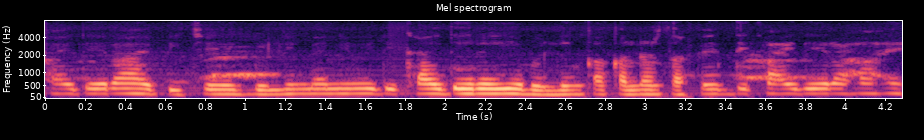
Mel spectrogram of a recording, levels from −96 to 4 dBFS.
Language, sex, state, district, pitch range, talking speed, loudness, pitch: Hindi, female, Chhattisgarh, Korba, 170-190 Hz, 295 wpm, -15 LUFS, 185 Hz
